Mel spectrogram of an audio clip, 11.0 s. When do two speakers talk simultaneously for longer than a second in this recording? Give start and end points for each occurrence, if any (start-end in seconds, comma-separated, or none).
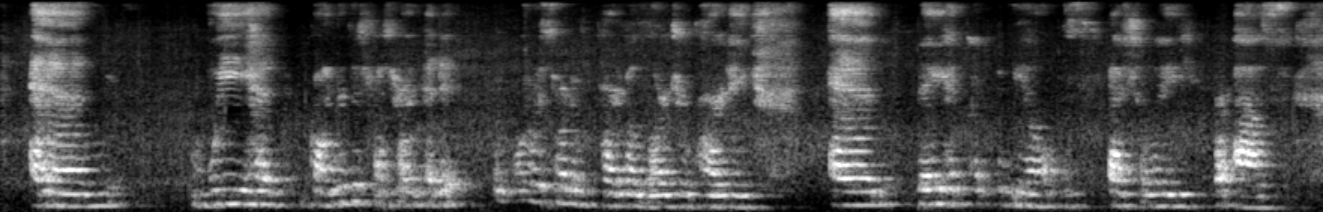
none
